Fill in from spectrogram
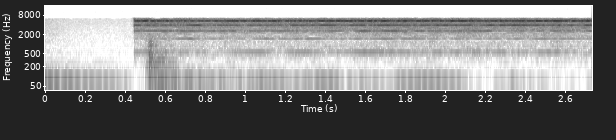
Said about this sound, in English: So now that school's over, ladies and gentlemen, and the fire drill has gone off, and we've all gone home, we've all calmed down.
